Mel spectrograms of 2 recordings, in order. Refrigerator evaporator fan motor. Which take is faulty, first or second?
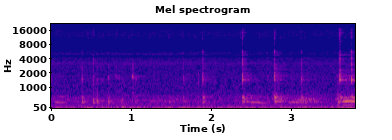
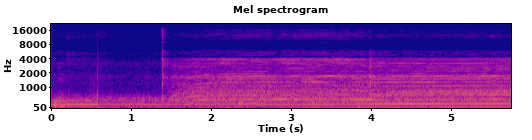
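first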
